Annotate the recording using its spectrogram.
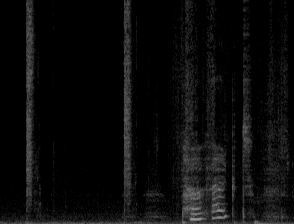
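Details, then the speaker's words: Simulated ENT exam roleplay, soft-spoken: two brief hissing bursts from a pharmacy-type decongestant nasal spray pump, applied to the nose with eyes closed, in a quiet room. Soft handling sounds follow. "so i'm just going to use some decongestant spray just to kind of clear it out yeah just like a like those kind of nose sprays that you get from just normal pharmacies"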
